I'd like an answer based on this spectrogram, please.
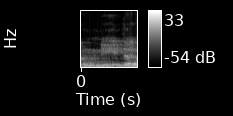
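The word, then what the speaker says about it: neither: move on rule number 4, तो हमारा rule number 4 है कि अगर कहीं भी आपको नीदर ऑफ, या इसे ऐसे भी प्रोनाउंस करते हैं नाइदर ऑफ, अगर कहीं भी नाइदर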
